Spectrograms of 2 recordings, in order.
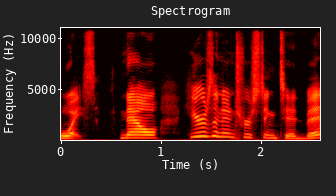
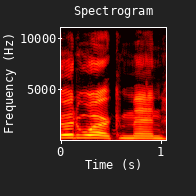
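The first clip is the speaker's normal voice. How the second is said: low voice, raised and projected; 6 dB louder than usual. Voicing Lady Nira's neutral dialogue line in a low voice. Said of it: "I love the low voice".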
